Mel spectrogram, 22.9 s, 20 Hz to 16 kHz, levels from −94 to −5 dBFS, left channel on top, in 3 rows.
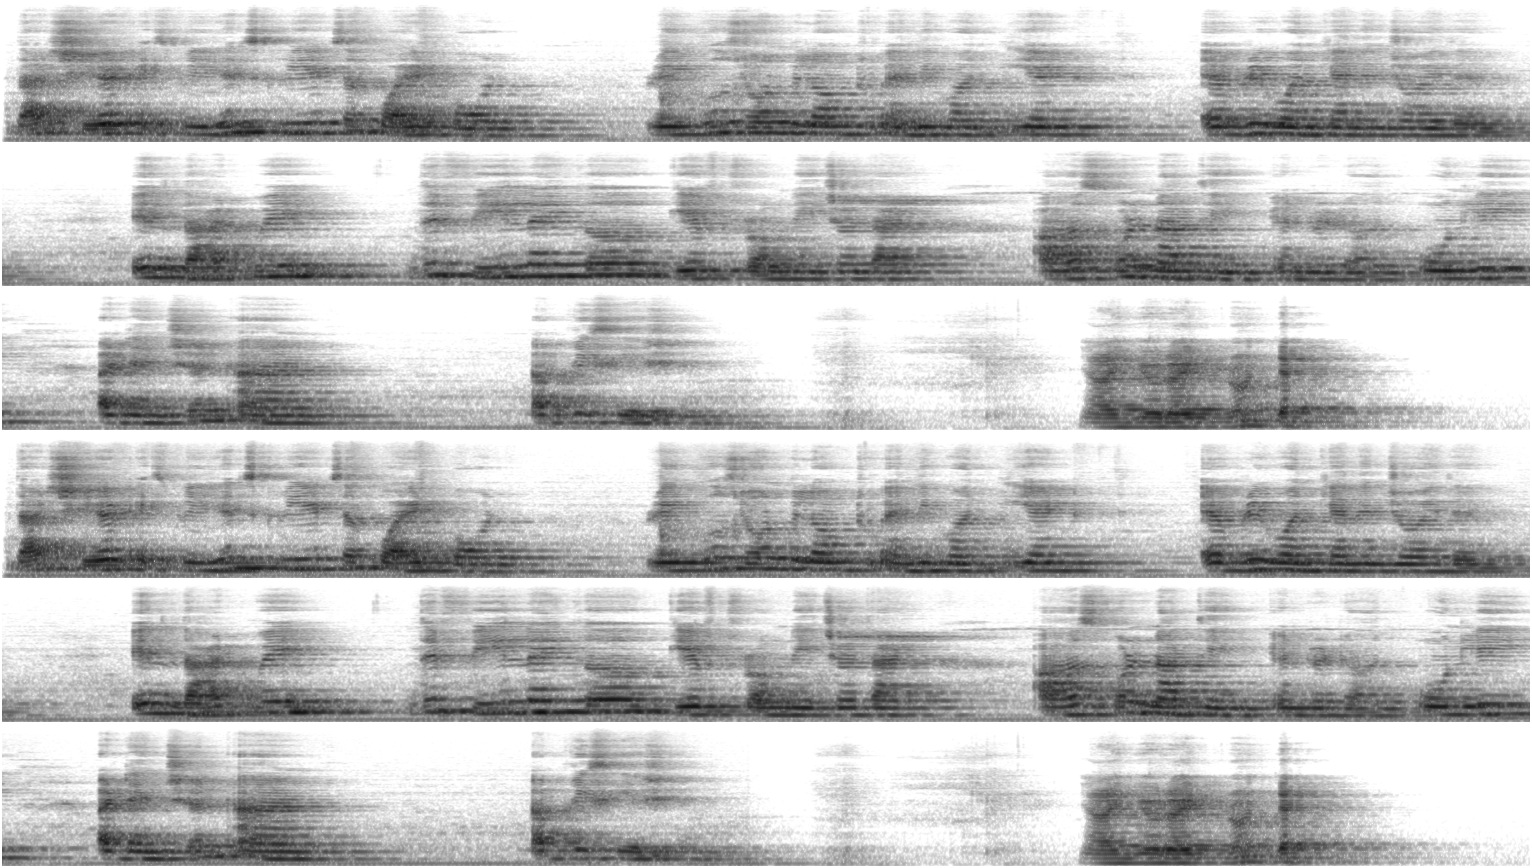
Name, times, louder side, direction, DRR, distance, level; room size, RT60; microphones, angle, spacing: voice 1, 0.0-2.5 3.2-5.3 6.0-7.5 8.3-9.2 9.7-12.4 12.8-15.3 15.8-16.9 17.9-18.8, right 1 dB, 85° right, -1 dB, 5.3 m, -21 dB
voice 2, 20.7-21.7, equal, 10° right, 2 dB, 1.7 m, -21 dB
12.5 x 8.6 x 9.7 m, 0.90 s
head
